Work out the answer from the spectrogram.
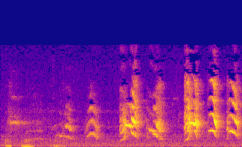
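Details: Parrots in a garden in London, UK; loud, harsh squawks in short bursts, several rising and falling strokes in quick succession, with faint low sounds at the start.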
